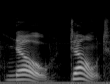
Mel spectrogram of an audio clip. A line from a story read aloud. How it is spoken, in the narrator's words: she pleaded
